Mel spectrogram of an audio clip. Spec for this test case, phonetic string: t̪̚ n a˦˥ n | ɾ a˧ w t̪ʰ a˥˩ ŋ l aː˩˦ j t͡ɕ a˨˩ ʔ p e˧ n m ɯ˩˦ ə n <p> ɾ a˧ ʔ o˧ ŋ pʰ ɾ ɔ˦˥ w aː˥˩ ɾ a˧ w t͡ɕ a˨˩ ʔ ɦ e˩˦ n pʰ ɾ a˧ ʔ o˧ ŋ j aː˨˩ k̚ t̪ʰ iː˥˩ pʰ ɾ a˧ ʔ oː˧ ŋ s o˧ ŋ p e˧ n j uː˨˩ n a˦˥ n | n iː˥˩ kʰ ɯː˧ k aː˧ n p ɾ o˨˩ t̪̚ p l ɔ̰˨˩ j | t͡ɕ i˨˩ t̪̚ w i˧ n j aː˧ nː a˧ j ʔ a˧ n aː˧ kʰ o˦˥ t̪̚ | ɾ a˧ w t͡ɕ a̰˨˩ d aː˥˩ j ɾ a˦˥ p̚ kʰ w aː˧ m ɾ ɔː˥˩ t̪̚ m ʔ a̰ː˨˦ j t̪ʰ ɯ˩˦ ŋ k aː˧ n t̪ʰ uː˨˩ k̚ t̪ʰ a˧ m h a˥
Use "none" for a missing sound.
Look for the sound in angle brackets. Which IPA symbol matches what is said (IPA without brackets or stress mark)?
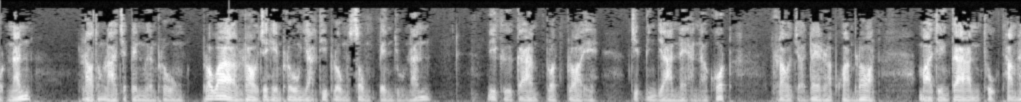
pʰ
